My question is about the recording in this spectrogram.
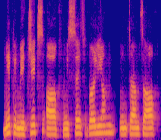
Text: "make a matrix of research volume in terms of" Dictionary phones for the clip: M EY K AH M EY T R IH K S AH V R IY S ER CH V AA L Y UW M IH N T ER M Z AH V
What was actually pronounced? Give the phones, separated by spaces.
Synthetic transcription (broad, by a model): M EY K M EY T R IH K S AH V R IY S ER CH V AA L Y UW M IH N T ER M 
